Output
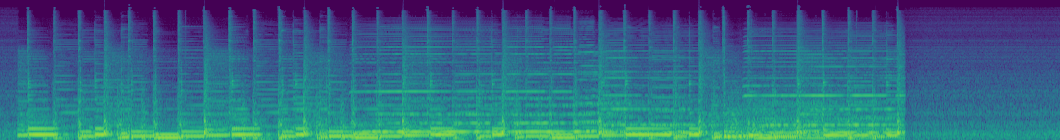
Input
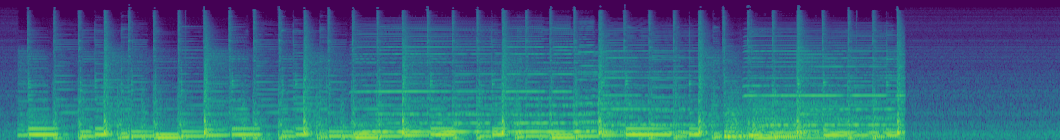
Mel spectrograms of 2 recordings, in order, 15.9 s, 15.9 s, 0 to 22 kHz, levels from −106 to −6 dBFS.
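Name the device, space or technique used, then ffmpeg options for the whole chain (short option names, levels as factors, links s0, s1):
clipper into limiter: -af "asoftclip=type=hard:threshold=0.188,alimiter=limit=0.0891:level=0:latency=1:release=418,volume=1.33"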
